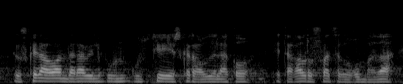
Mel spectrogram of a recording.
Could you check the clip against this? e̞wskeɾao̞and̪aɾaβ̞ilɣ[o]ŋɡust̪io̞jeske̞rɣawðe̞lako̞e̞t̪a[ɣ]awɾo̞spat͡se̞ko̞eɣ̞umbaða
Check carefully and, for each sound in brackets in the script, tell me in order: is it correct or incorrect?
incorrect: u, correct

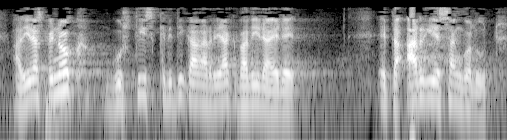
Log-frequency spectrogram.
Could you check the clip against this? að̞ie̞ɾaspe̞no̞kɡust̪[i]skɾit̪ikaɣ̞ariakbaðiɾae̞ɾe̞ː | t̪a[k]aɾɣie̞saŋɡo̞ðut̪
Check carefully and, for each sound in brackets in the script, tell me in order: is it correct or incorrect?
correct, incorrect: ʔ

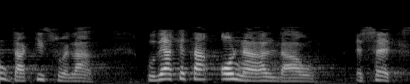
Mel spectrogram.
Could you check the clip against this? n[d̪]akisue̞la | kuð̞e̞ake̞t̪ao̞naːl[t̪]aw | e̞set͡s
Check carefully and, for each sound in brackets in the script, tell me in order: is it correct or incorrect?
correct, incorrect: d̪

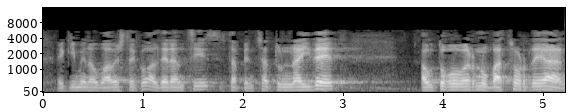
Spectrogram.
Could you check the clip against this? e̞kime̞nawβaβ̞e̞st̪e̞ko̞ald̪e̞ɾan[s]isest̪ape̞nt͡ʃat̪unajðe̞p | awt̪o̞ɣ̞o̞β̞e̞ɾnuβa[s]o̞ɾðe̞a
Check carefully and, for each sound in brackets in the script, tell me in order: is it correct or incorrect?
incorrect: t͡s, incorrect: t͡s

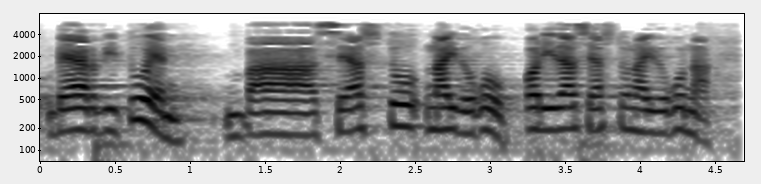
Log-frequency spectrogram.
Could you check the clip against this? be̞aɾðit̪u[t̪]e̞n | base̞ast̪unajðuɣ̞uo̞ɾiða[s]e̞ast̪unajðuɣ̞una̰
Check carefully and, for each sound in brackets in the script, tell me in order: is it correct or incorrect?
incorrect: none, correct

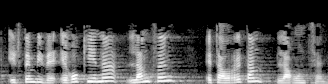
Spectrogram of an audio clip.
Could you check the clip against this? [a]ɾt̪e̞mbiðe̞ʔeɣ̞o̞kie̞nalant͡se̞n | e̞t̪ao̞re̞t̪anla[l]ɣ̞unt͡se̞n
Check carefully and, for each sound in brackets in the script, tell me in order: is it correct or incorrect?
incorrect: i, incorrect: none

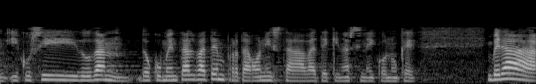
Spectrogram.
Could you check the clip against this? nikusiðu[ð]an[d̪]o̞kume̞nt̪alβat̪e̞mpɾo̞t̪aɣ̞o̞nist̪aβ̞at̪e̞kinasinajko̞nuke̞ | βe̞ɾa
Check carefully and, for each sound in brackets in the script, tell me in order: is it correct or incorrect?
correct, correct

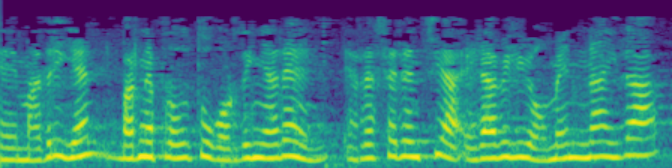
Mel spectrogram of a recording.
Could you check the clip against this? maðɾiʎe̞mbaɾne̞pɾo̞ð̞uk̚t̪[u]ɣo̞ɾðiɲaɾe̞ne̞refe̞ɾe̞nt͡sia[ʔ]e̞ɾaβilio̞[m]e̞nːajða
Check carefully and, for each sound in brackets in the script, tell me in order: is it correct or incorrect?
correct, correct, correct

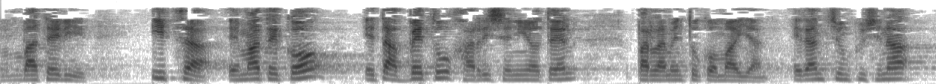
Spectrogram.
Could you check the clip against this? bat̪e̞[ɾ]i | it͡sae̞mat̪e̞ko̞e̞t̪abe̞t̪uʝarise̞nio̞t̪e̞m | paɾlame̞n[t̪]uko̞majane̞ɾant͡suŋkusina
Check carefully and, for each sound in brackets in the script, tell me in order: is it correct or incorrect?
correct, correct

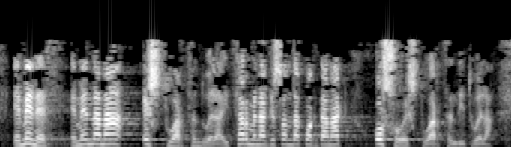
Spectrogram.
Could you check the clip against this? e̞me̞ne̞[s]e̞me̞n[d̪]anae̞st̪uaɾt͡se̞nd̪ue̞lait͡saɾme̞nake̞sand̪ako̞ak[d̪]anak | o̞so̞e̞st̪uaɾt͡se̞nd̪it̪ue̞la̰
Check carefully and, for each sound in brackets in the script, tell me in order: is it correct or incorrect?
correct, correct, correct

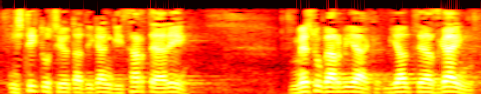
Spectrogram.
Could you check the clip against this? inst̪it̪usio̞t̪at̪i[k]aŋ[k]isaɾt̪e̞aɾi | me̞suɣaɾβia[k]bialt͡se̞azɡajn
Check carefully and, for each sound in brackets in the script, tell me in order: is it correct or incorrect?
correct, incorrect: ɡ, correct

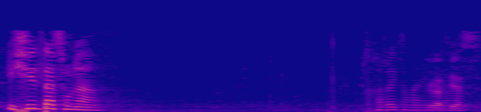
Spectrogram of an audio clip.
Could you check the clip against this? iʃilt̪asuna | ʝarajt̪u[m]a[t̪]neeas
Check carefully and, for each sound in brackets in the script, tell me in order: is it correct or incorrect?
correct, incorrect: none

